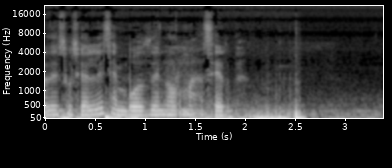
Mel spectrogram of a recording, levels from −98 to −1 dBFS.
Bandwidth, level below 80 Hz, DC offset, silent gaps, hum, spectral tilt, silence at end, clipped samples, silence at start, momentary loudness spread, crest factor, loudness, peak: 12 kHz; -22 dBFS; under 0.1%; none; none; -7 dB/octave; 0.1 s; under 0.1%; 0 s; 7 LU; 18 dB; -24 LUFS; 0 dBFS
